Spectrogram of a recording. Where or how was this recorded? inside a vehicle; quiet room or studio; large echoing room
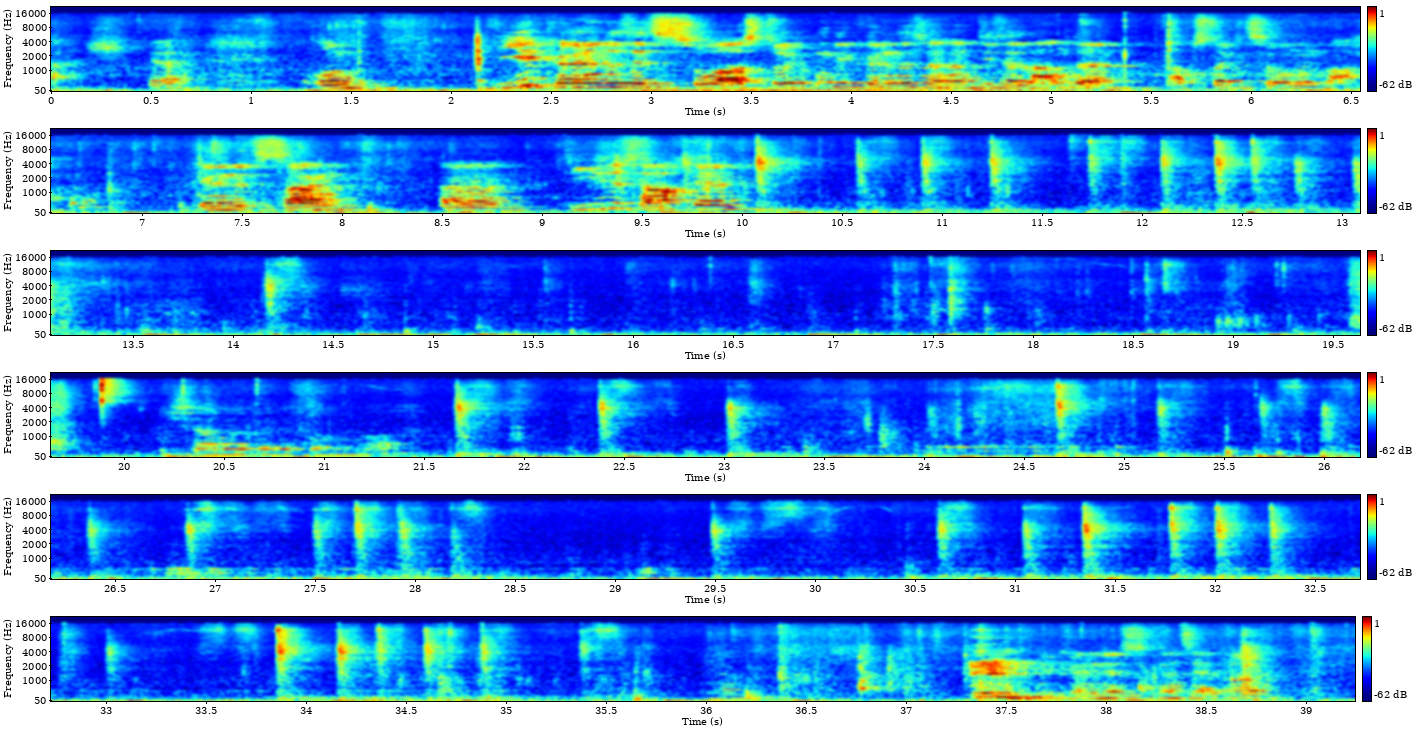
large echoing room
